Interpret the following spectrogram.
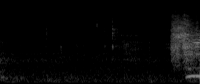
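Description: Quiet room tone with a couple of faint small clicks, then near the end a woman's voice starts calling out 'cheese'.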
